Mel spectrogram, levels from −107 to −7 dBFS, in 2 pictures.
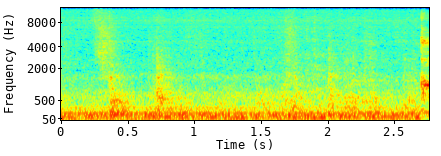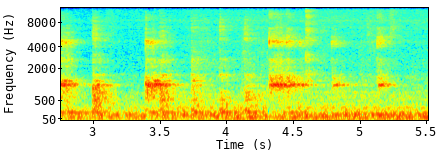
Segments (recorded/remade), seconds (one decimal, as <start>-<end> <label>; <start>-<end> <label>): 0.0-5.5 recorded

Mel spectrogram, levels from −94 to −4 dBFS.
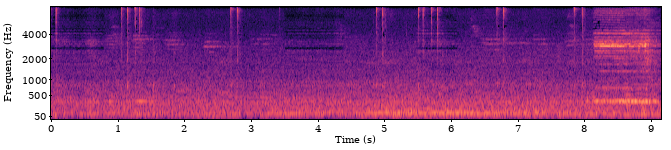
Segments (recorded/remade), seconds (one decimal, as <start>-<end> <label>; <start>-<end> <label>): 0.0-0.8 remade; 0.8-3.5 recorded; 3.5-4.4 remade; 4.4-5.5 recorded; 5.5-6.1 remade; 6.1-8.6 recorded; 8.6-9.2 remade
